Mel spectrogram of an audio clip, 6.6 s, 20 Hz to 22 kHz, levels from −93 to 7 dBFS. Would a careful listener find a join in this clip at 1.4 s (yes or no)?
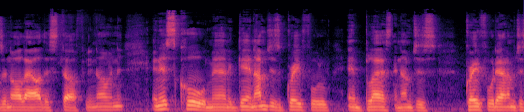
no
